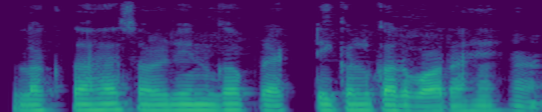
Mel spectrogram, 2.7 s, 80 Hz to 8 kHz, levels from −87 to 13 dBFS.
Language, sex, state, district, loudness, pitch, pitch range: Hindi, male, Uttar Pradesh, Jyotiba Phule Nagar, -27 LUFS, 110 Hz, 100-115 Hz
